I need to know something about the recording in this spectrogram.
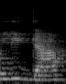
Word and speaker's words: ligar: Notice that ligar has an R at the end and I don't pronounce the R. It's optional, okay, at the end of words if you want to pronounce it or not.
